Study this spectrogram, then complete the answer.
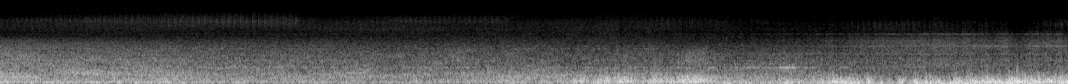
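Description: A 14-year-old KLM airliner passes at Amsterdam Schiphol Airport on a flight to Stavanger, a broad, loud engine roar that rumbles steadily and swells louder toward the end, with no voices.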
